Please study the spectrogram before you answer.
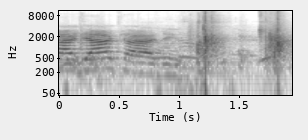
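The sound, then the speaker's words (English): A voice talks briefly, then two sharp, separate hand claps ring out about half a second apart. “You're gonna say, clap. You're gonna just clap your hands.”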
